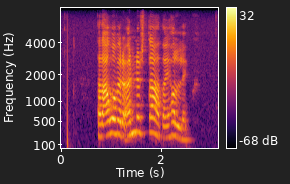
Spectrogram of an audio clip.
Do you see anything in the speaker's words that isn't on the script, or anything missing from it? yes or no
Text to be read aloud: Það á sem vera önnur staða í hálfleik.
yes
